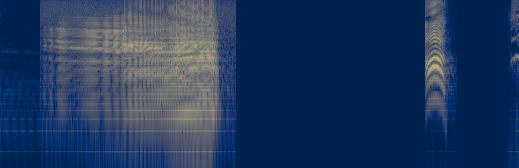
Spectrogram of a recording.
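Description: A cow in an animated children's cartoon gives one long, loud, drawn-out moo, followed after a pause by a brief high-pitched voice call.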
